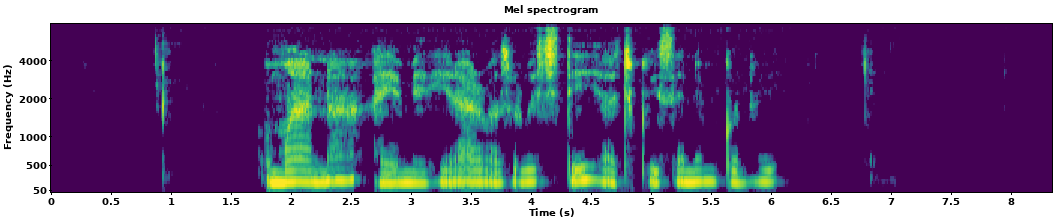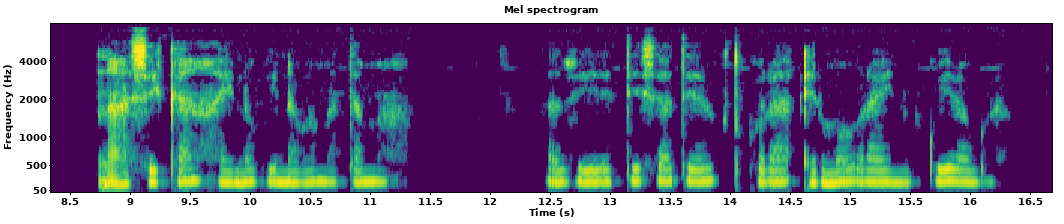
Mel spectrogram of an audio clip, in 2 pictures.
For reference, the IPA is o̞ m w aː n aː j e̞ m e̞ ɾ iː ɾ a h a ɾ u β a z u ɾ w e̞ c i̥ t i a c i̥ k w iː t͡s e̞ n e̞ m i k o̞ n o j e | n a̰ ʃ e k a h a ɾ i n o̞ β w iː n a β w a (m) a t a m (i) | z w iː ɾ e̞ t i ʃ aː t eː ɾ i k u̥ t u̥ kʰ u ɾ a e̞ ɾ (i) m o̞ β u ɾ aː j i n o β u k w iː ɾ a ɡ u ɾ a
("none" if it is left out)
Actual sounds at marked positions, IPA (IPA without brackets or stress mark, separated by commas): m, a, i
